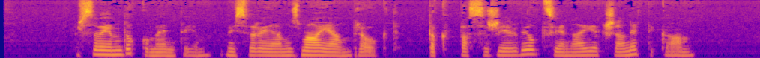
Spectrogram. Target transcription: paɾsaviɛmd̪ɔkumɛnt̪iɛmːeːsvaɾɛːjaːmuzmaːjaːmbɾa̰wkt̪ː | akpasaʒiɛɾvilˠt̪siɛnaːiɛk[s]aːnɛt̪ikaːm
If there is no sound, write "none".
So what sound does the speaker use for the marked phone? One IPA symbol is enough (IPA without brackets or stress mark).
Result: ʃ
